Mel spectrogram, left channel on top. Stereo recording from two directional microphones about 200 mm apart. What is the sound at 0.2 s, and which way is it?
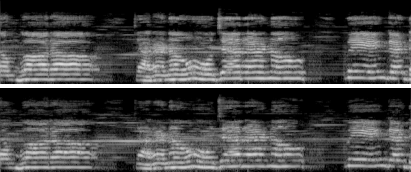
Music, 20° left (ahead or behind).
